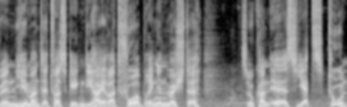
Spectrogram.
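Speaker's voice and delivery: ordinary delivery, nothing marked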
